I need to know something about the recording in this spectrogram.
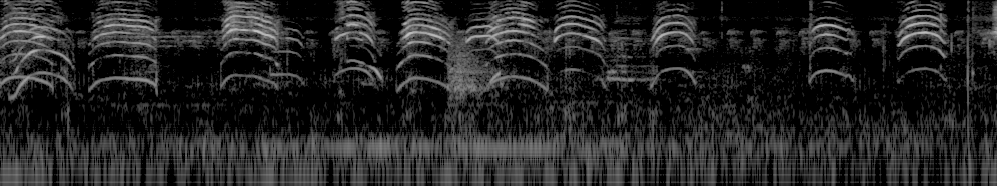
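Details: Rescued baby kittens in Vietnam meowing repeatedly before sleeping after a meal: a long series of high, arched, evenly spaced mews from several kittens over a low background hum and faint soft music.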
